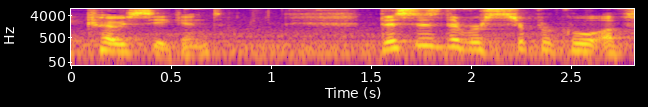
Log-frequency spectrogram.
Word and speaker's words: cosecant: so the three are cosecant of our reference angle which we abbreviate CSC but still say cosecant this is the reciprocal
